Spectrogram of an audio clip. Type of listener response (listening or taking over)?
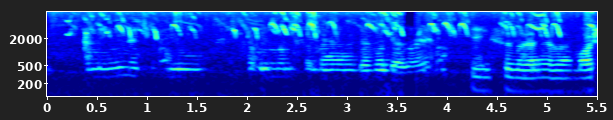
taking over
